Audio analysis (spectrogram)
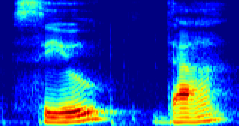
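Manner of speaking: ciudadanos in slow, separate syllables. Shown as a demonstration. Teacher dividing ciudadanos for students, syllable by syllable. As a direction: break it up: ciu, da, da, nos.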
